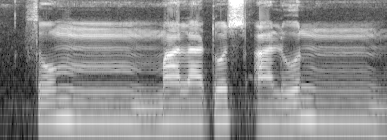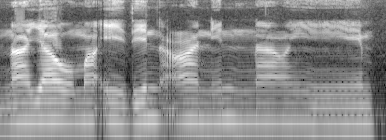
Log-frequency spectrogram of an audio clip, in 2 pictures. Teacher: Cara membacanya yaitu nun sukun atau tanwin yang demikian itu harus jelas dan pendek, yaitu satu harokat, tidak samar dan tidak mendengung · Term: idhar kholqi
